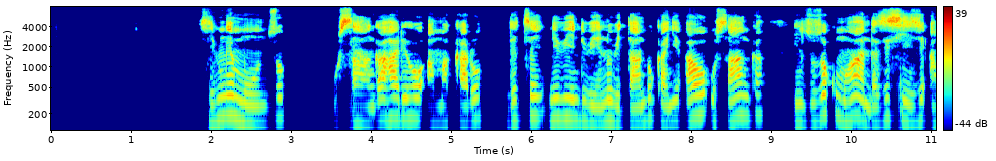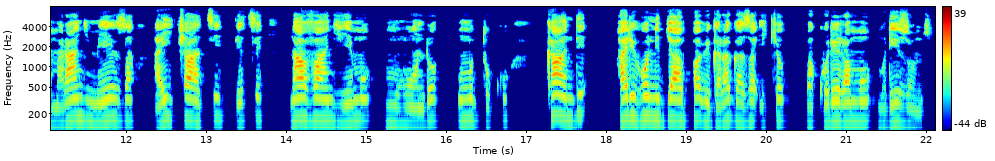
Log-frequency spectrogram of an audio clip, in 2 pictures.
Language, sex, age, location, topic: Kinyarwanda, male, 25-35, Musanze, finance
